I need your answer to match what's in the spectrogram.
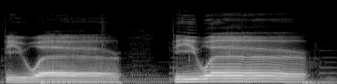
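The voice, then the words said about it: Spooky character voice. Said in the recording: “spooky voice”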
